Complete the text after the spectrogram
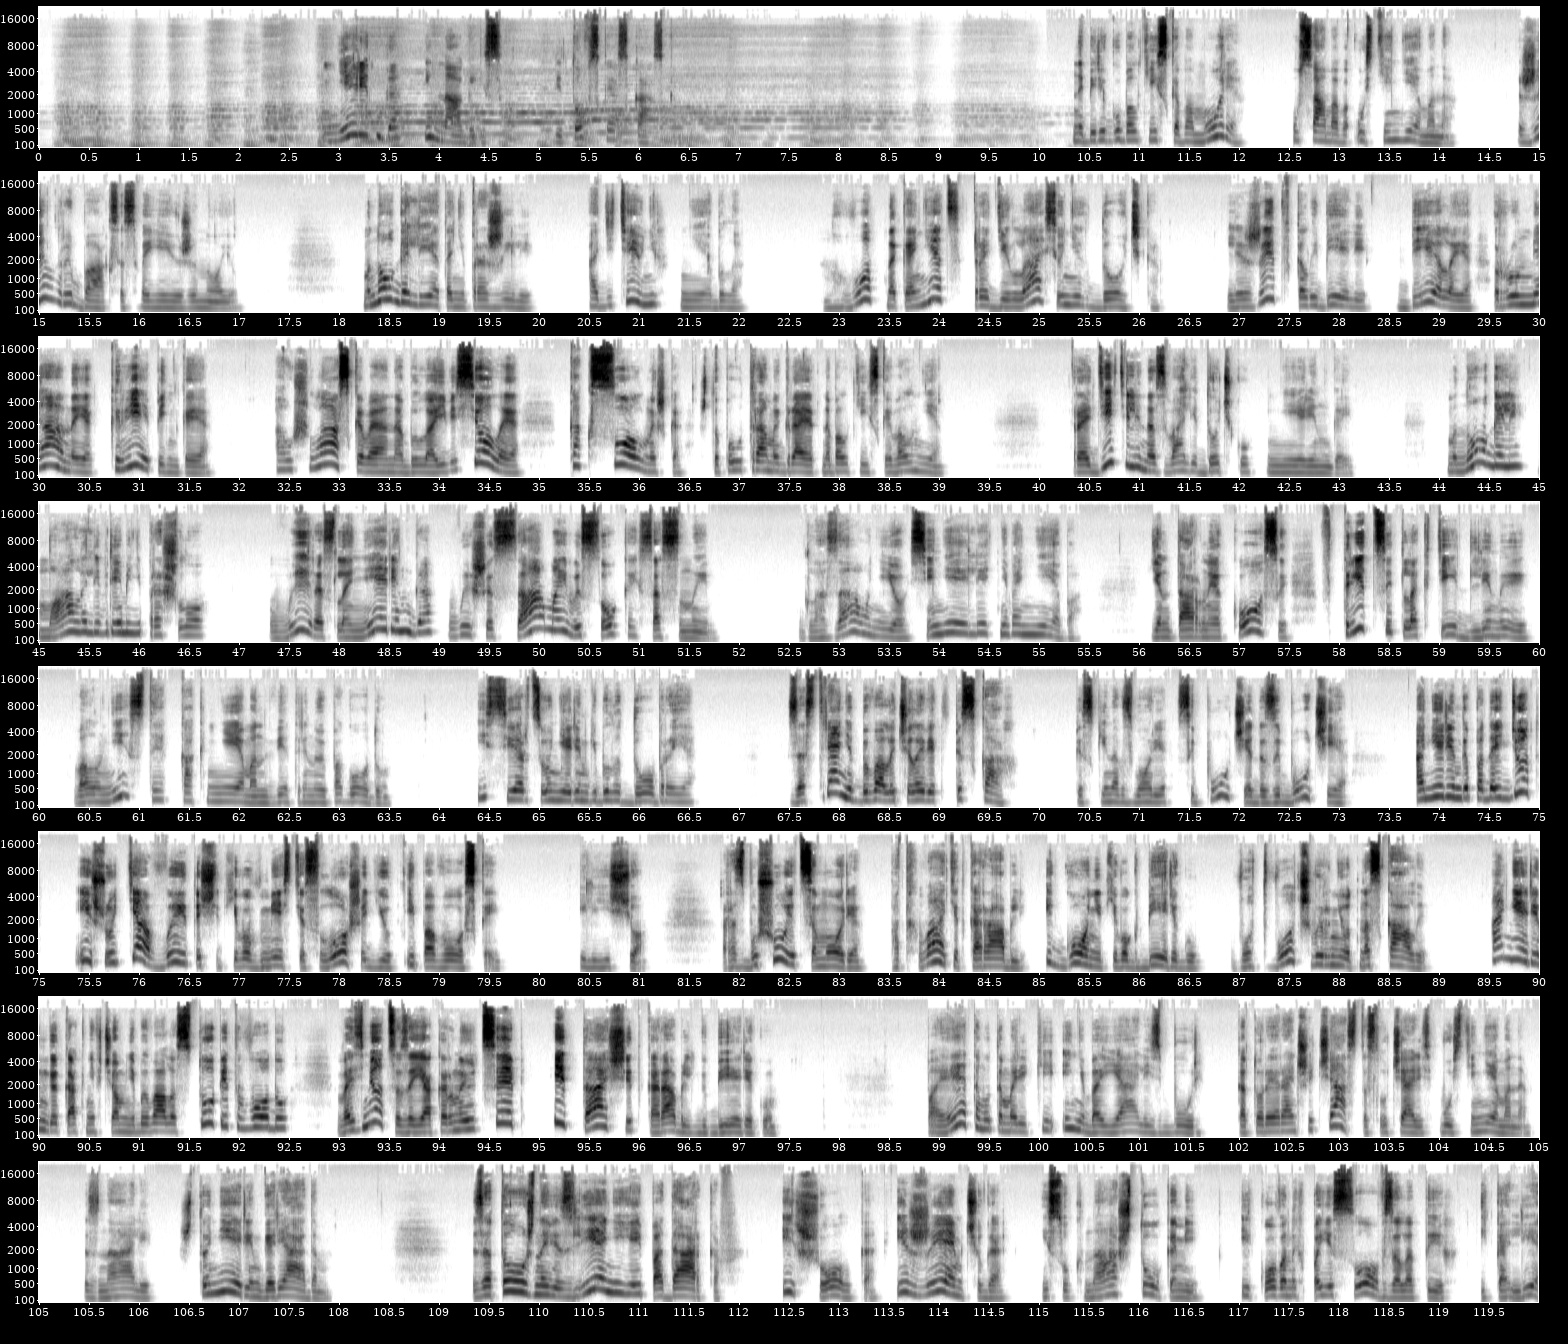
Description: Неринга и Наглис - литовская аудиосказка - слушать скачать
